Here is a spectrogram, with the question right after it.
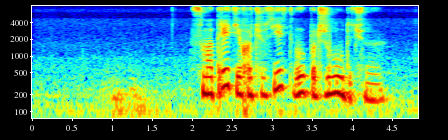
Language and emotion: Russian, neutral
